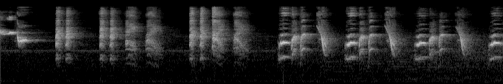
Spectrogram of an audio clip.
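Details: Long-tailed shrike song full of mixed imitation phrases, for tutoring songbirds. Harsh squawky bursts with a thin sustained whistle, then quick downslurred notes in irregular clusters.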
